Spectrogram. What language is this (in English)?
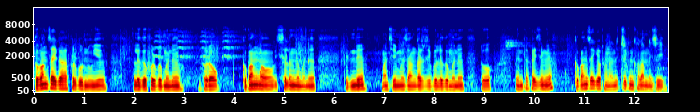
Bodo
